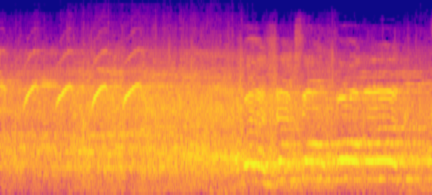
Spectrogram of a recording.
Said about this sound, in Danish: Nu er det, nu er det Jackson Follman, der kommer, kommer trillende. Og han får måske lige så, lige så ja, kæmpe fortjent bifald af, af, af publikum.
